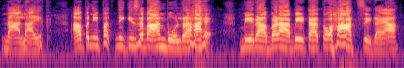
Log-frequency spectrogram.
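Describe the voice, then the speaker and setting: Woman playing a shrill nagging older mother-in-law. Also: slow, pushed and bright, dry recording, full character voice. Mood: angry. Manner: scolding, dramatic wailing and complaining. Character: nagging, melodramatic older mother-in-law obsessed with having a grandson. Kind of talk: Hindi moral story cartoon voice acting.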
